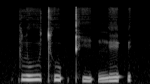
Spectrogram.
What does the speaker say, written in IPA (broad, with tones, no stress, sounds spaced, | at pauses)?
k l uː˥˩ tʰ u˥˩ ʔ kʰ i˨˩ ʔ ŋ e˥˩ ʔ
